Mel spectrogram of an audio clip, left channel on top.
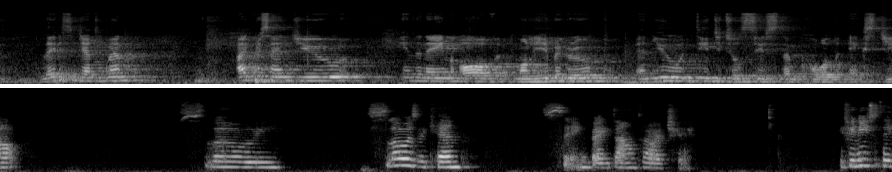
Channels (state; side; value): different; both; correlation -0.01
